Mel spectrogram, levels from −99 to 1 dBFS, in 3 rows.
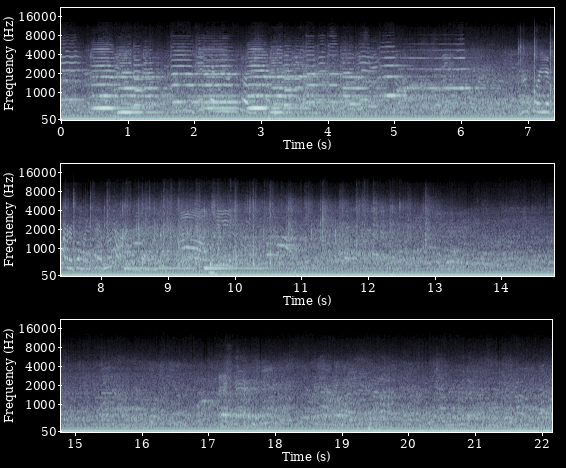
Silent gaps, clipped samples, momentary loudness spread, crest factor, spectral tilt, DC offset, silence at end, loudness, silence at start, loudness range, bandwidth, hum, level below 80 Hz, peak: none; under 0.1%; 9 LU; 16 dB; -7.5 dB/octave; under 0.1%; 0 s; -24 LUFS; 0 s; 8 LU; 6.6 kHz; none; -26 dBFS; -6 dBFS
